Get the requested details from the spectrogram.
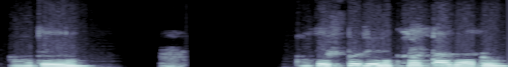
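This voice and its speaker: A woman's voice: mid-range voice, monotone, normal speed, husky, no echo, dull audio, natural voice. A young woman playing a hurt young girlfriend who questions and reproaches, in a web drama.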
